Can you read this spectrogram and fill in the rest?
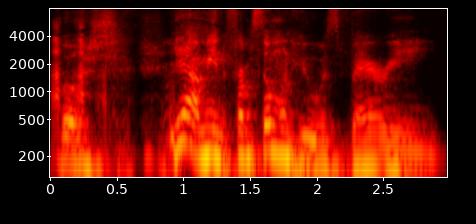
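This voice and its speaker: A man's voice: fairly high pitch, big pitch swings, a little slow, a little mellow. A young Irish man who makes content, chatting as an interview guest with sarcastic, self-mocking humor. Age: young adult. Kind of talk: casual podcast interview.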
